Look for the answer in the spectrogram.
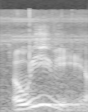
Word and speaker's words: Oiwi: O-I-W-I. How do you pronounce that? Oivi, okay, I should have asked you that first.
